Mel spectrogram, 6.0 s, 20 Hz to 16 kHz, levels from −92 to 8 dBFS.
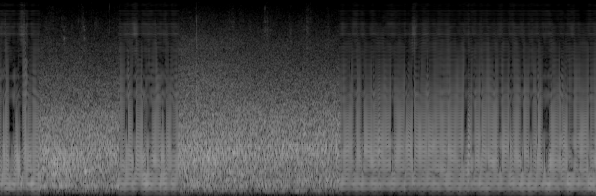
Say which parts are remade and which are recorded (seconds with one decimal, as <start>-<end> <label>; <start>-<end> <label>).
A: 0.0-0.4 remade; 0.4-1.2 recorded; 1.2-1.8 remade; 1.8-3.4 recorded; 3.4-6.0 remade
